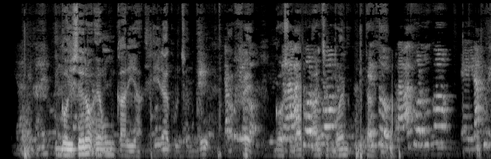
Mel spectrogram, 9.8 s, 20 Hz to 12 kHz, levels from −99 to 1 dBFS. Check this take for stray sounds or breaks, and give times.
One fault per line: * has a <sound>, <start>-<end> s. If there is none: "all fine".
* has a dropout, 6.0-6.1 s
